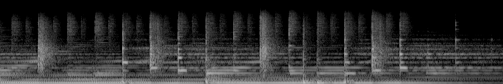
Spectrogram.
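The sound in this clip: Telephone ringing tones sound as a call is placed, a steady run of bright electronic notes repeating in a regular rhythm with no talk over them.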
